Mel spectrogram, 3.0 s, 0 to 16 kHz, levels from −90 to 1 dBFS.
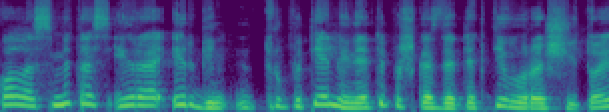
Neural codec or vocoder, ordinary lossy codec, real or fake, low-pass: none; Opus, 16 kbps; real; 14.4 kHz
